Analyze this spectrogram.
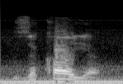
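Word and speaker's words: זכריה: most high remembers and the way you pronounce it is zakara Zar there connector between the K and the r zakara zakar itself means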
